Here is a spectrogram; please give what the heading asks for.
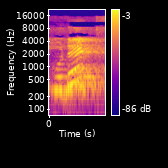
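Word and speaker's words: could: Okay देखो यहाँ दिया हुआ है CULD, ओके ये कुल्ड नहीं है, यहाँ पे एल जो है वो साइलेंट है, इसे कुल्ड नहीं रीड करेंगे, है ना। ये छोटी छोटी बातें हैं बेटा जो आपको बिल्कुल ध्यान में रखनी है, तो हम इसे क्या रीड करते हैं, कुड, कुड।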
